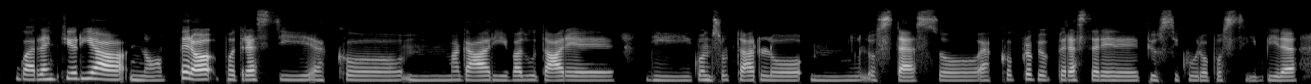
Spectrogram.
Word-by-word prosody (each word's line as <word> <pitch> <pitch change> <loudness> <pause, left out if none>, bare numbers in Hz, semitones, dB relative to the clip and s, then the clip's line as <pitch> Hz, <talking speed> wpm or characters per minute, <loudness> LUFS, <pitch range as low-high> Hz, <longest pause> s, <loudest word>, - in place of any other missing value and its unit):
Guarda, 230 -3 +1
in 235 +1 -1
teoria 270 -5 +6
no. 195 -1 -8
Però 235 -6 +9
potresti, 215 -2 -2
ecco, 200 -1 -7
mhmm, 195 0 -12
magari 200 -1 0
valutare 190 -1 0 0.2
di 190 -3 -13
consultarlo, 195 -1 -4
mhmm, 190 -1 -14
lo 205 - -10
stesso, 185 0 0
ecco, 195 +4 -7
proprio 215 -1 -5
per 210 -1 -5
essere 195 -2 -2
più 200 - -10
sicuro 195 -1 -9
possibile. 185 0 -3
195 Hz, 100 wpm, -21 LUFS, 190-210 Hz, 0.2 s, Però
